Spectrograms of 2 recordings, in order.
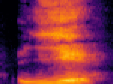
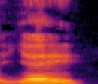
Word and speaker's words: ye: Today, we're going to review Yeah! Or should I say Yay, as Kanye likes to pronounce it.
